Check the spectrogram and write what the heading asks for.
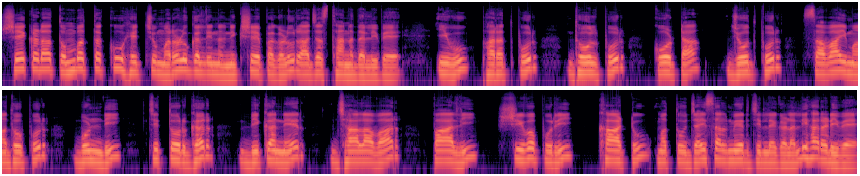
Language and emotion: Kannada, neutral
